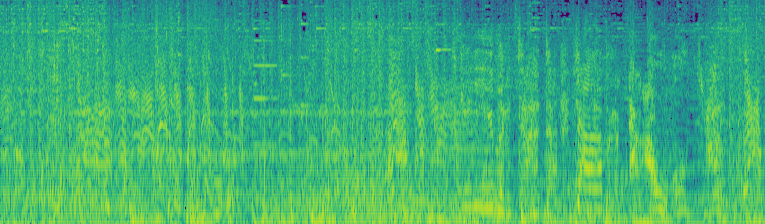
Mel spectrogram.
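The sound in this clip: Machine gun fire from a cartoon robot's arms rattles on in rapid, continuous bursts, tangled with loud music, crashes and clanking throughout.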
